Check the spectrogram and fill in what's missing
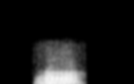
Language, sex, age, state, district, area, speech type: Manipuri, male, 30-45, Manipur, Churachandpur, rural, conversation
